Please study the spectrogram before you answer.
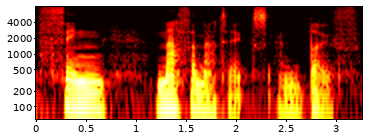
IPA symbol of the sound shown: θ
